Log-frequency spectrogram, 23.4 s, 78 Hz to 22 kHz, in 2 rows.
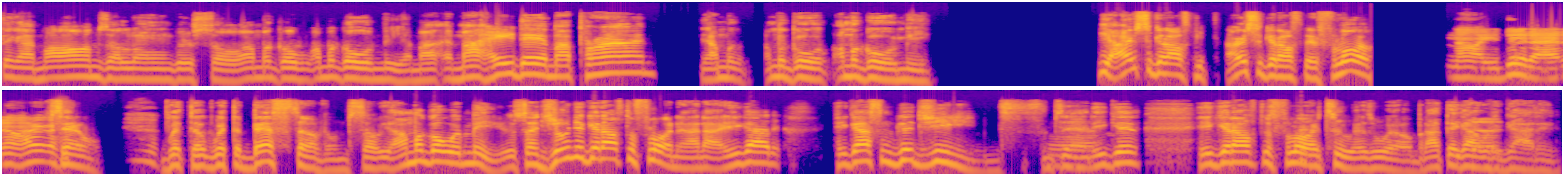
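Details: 47-year-old man, former professional basketball player, with stuttering since childhood; his father also stutters; he uses longer answers to avoid stuttering.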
